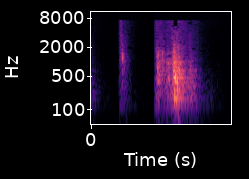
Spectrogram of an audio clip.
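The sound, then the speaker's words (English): A lock clicks once as three different locks are unlocked, then after a short pause the door rattles and scrapes open in a burst lasting about half a second; no one speaks. “she's unlocked 3 different locks to open that door.”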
